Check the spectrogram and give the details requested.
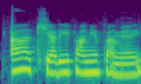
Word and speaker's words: Kyary Pamyu Pamyu: this podcast now you've met what's-her-name I always mispronounce her name cha D P mu P mu right Kyary Pamyu Pamyu yeah I interviewed her for Tokyo girls collection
